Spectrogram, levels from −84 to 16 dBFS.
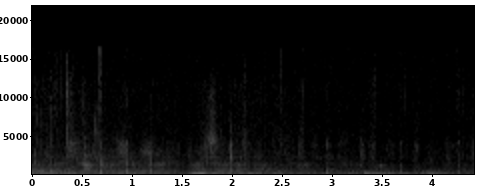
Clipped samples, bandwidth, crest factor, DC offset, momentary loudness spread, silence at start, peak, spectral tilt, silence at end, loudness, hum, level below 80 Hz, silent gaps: under 0.1%; 16.5 kHz; 26 dB; under 0.1%; 8 LU; 0 s; -32 dBFS; -4 dB/octave; 0 s; -58 LUFS; none; -74 dBFS; none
